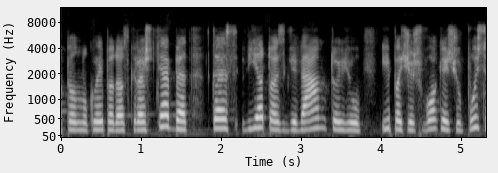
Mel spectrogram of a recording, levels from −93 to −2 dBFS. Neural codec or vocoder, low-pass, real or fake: codec, 44.1 kHz, 7.8 kbps, DAC; 10.8 kHz; fake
